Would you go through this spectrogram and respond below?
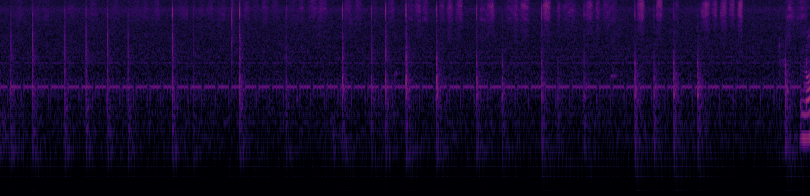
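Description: Chalk or marker strokes tap and scratch on a board during a chemistry lesson, a series of short, regularly spaced clicks over a faint steady background hum, close and quiet, with no speech.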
